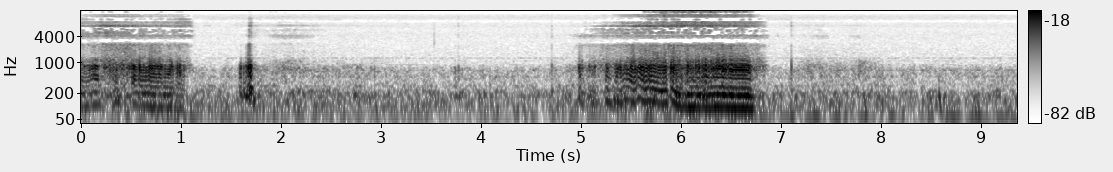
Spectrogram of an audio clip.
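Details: Snores from Maria, a senior fawn pug bitch aged 12, filmed in Japan on 6 December 2022. Two strong raspy, throaty snoring bursts, one at the start and a longer one midway, with low soft breathing and a brief snort between.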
